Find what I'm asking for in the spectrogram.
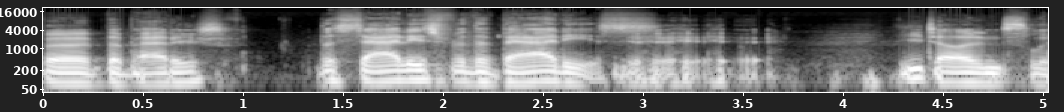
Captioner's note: chuckling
